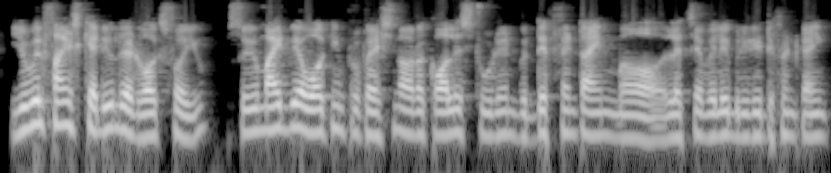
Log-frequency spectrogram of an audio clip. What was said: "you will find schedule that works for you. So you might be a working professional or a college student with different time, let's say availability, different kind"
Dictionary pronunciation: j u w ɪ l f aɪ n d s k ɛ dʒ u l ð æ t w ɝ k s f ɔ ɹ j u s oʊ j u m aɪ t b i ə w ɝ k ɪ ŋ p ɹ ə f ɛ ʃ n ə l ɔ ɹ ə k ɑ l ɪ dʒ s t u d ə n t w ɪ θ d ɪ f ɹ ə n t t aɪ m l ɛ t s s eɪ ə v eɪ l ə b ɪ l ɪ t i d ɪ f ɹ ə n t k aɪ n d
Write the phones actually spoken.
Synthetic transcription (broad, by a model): j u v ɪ l f aɪ n d s k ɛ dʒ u l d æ t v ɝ k s f ɔ ɹ j u s oʊ j u m aɪ t b i ə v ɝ k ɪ ŋ p ɹ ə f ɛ ʃ ə n ɔ ɹ ə k ɑ l ɪ dʒ s t u d ə n t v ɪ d d ɪ f ɹ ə n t t aɪ m l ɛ t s s eɪ ə v eɪ l ə b ɪ l ɪ t i d ɪ f ɹ ə n t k aɪ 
